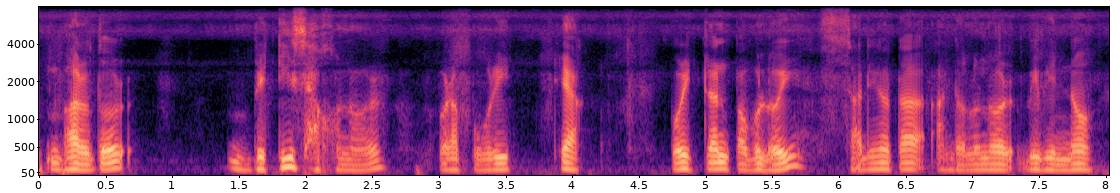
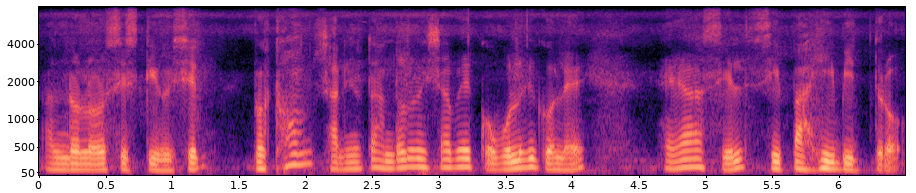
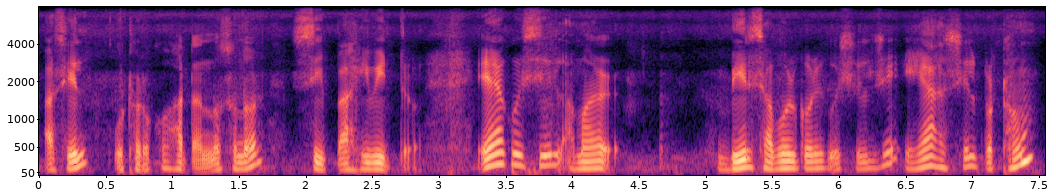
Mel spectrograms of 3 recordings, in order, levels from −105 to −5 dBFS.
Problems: constant background noise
